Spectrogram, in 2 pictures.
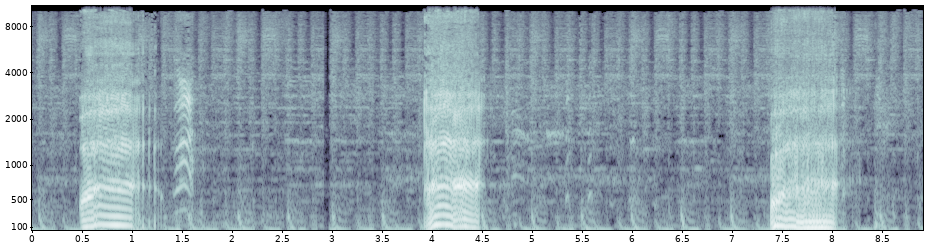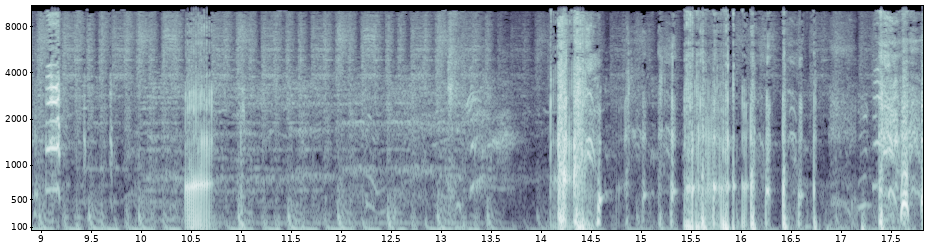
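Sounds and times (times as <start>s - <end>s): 
loud drawn-out burps: 0.5s - 1.5s, 3.9s - 4.6s, 7.4s - 8.2s, 10.4s - 10.8s, 14.1s - 14.6s, 15.4s - 16.2s
laughter: 4.6s - 6.6s, 7.8s - 10.1s, 14.1s - 17.8s.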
